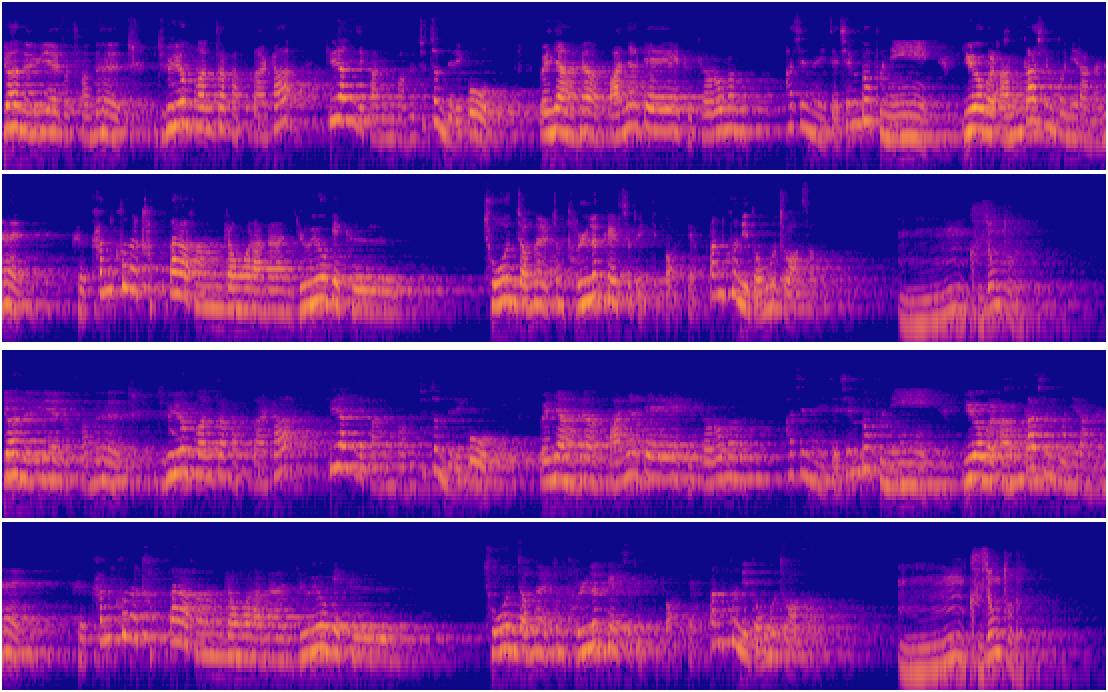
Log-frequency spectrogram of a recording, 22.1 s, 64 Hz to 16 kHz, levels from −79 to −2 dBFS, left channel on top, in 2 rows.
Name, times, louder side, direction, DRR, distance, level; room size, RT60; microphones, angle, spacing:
voice 1, 0.0-2.9 3.2-4.9 5.4-7.5 7.8-11.3 11.7-15.0 15.9-19.2, left 3 dB, 50° left, 8 dB, 0.6 m, -31 dB
voice 2, 20.0-21.3, right 3 dB, 35° right, 9 dB, 0.4 m, -36 dB
11.5 x 8.2 x 3.9 m, 2.3 s
head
